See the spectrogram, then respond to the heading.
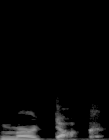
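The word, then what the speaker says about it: Murdaugh: his little mer Daw is how his last name is spelled but it's pronounced Murdock so he's Alec Murdock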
